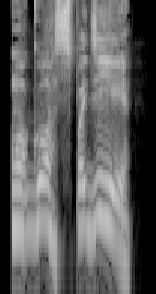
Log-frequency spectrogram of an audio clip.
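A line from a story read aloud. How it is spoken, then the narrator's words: Groaning. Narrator (Russian): простонал Коннор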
